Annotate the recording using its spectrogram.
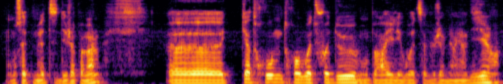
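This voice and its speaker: Low husky man unboxing gadgets. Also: steady tone, a little slow, mellow. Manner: chatty, hesitant, many fillers, wry asides. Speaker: product reviewer. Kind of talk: casual unboxing commentary. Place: living room.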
